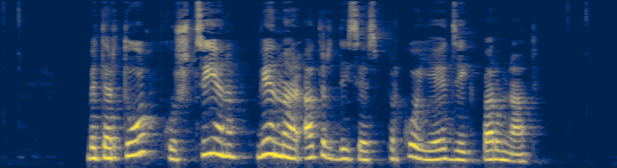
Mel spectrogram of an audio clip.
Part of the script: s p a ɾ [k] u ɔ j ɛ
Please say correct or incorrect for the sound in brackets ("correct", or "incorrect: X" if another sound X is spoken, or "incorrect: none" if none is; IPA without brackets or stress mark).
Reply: correct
